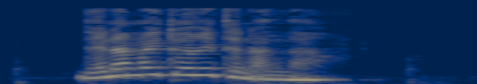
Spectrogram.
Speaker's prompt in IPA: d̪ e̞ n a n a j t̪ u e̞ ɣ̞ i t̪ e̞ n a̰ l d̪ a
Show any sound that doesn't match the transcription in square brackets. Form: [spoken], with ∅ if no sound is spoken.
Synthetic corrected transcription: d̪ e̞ n a [m] a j t̪ u e̞ ɣ̞ i t̪ e̞ n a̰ l d̪ a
